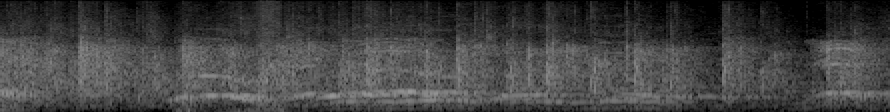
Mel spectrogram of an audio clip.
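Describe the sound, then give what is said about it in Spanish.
A church audience bursts into steady, sustained applause offered to God, a dense wash of many hands clapping at once, with voices calling out and cheering underneath throughout. “Bríndele gloria y honra y alabanza y un aplauso más lindo a la presencia del que está sentado en el trono.”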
